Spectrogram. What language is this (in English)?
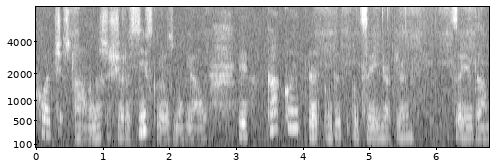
Ukrainian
